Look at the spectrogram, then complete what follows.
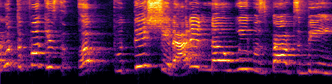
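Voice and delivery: hammed-up outrage at the surprise; mock shocked Drewski. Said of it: "he like".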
